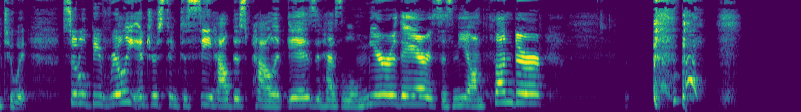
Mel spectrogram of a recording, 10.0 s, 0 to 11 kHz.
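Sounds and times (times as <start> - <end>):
woman coughing: 8.2 - 9.0.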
